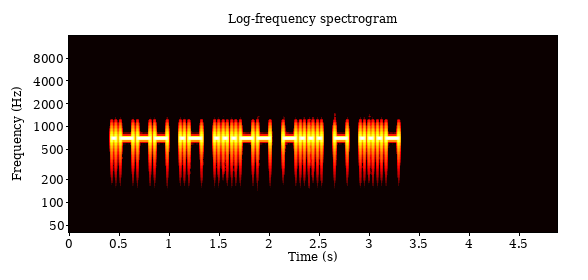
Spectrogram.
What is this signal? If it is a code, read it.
Morse code, heard as a keyed tone, about 28 wpm, 700 Hz. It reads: JA3BTV
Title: DXCC-100 Call Signs - 6 Characters - Repeated 3x - 28wpm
